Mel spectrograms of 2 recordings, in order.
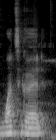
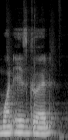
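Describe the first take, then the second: First: The first two words merge into one syllable. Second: Each word is said separately and fully. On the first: "then what's good" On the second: "comes from what is good"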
